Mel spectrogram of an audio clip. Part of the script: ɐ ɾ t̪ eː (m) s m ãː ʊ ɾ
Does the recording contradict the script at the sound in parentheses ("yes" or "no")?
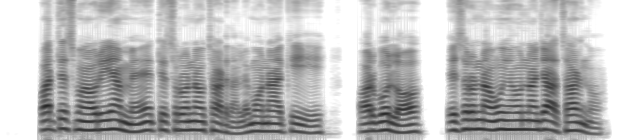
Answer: yes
